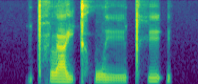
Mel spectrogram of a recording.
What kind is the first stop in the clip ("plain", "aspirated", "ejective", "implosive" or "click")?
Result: aspirated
